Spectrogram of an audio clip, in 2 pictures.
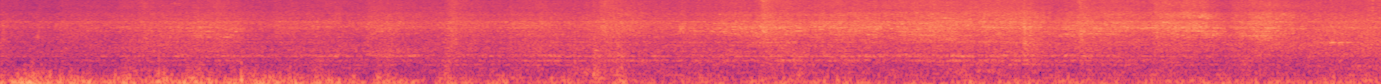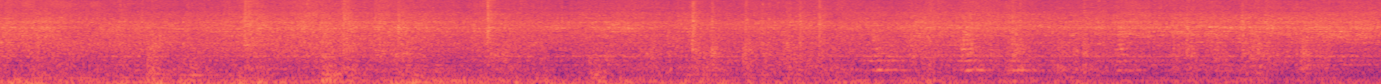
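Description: Railway carriage wheels rumbling and clicking on the track, heard from an open carriage window as the train runs slowly along a station platform. The rumble fades steadily as the train slows, and a thin steady whine runs under it.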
